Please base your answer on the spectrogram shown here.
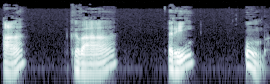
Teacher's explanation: v slove akvárium nie je dvojhláska iu, ale dve samohlásky i a u vedľa seba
